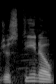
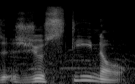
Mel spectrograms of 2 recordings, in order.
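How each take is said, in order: First: The name is said in a plain way. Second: The name is said in a fancier way. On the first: The speaker calls it wrong. "We've been calling him Justino" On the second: The speaker calls it right. "but it's Justino. If you just want to get a little fancier with the juice out"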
